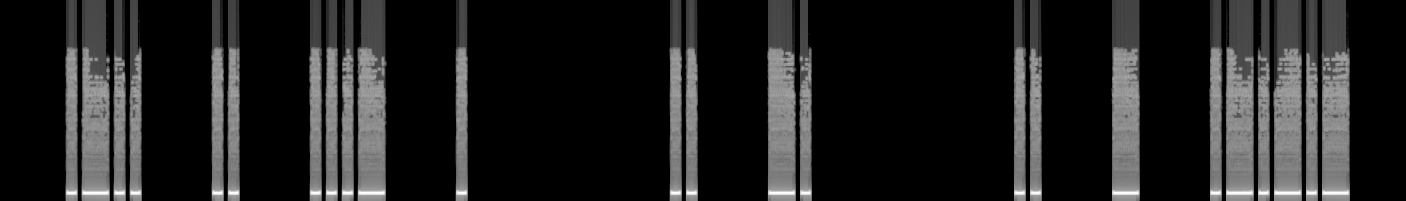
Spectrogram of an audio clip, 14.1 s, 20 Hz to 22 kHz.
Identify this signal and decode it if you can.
Morse code, heard as a keyed tone, about 15 wpm, spaced as for 8 wpm, 1000 Hz. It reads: LIVE IN IT.
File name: qotdfiles / 8wpm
